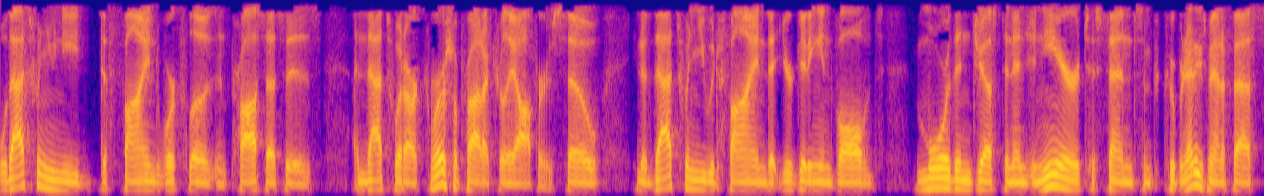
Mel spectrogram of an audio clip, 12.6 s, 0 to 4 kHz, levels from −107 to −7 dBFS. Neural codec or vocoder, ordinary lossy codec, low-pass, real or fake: none; MP3, 24 kbps; 3.6 kHz; real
